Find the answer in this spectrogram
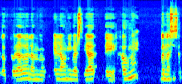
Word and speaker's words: Jaume: Actualmente cursa el doctorado en la Universidad de Jaume, bueno, así se pronuncia, en Castellón, profundizando en las preguntas que lo acompañan, cómo dialogamos, cómo nos organizamos y cómo tejemos sociedades más justas.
